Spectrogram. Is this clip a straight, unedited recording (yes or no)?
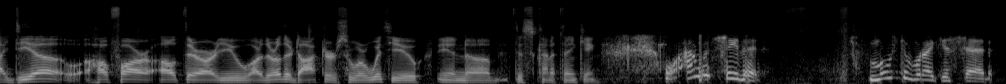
yes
